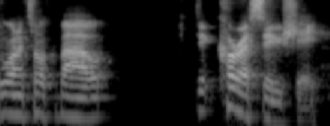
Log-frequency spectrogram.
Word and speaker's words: Kura Sushi: to talk about the kuras sushi is that how you pronounce it yeah so it's it's Kura Sushi and for anyone that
